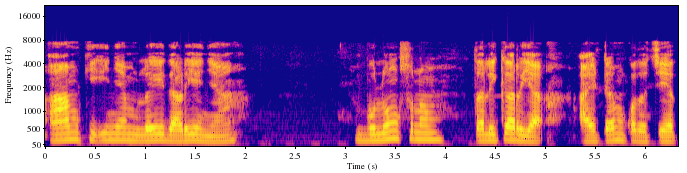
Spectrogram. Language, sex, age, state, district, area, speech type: Santali, male, 30-45, Jharkhand, East Singhbhum, rural, read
